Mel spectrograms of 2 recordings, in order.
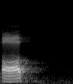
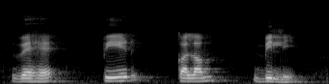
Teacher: कहीं नाक का यूज़ नहीं हुआ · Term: निर्नुनासिक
